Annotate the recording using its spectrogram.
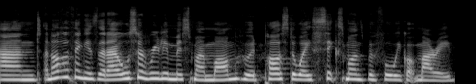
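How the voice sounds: Speaking fast, a woman with a fairly high pitch shows ordinary pitch variation.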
